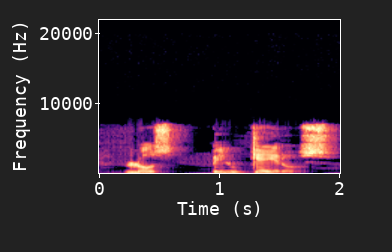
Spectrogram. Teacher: c'est l'avant-dernière syllabe qui porte l'accent tonique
